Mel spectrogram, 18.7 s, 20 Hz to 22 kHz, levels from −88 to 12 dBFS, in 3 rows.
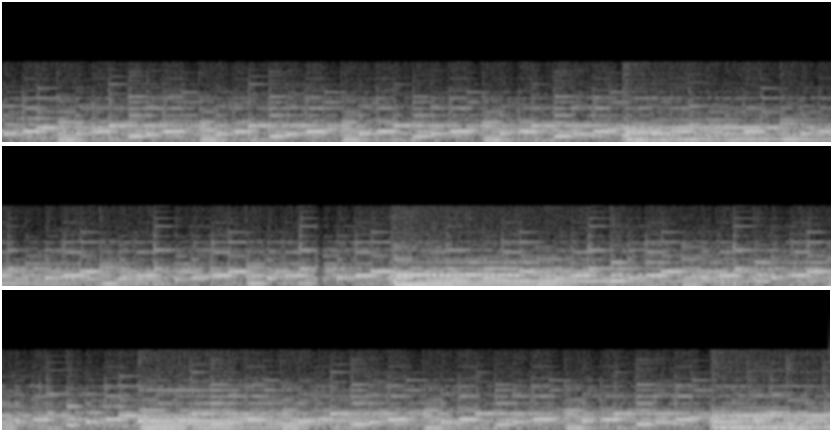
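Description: At 8.58 to 8.64 s and again at 12.72 to 12.76 s there is short concealed packet loss: about 40 ms and then about 20 ms of audio never arrived in time, and the receiver extended the preceding sound before blending back in. Each is heard as a brief smear or wobble. Unlike a plain dropout, there is no silent hole, only a filled, slightly wrong stretch, set against the call path's 4 kHz ceiling.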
